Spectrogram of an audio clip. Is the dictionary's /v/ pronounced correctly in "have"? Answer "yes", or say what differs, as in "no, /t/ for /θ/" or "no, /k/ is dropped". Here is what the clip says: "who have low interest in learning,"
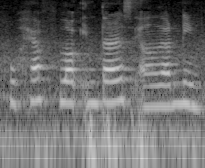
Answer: no, /f/ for /v/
